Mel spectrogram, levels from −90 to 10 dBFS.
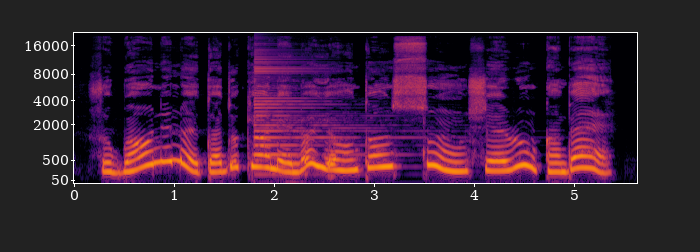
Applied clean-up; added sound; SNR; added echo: none; Keyboard (musical); 16 dB; none.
